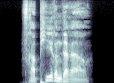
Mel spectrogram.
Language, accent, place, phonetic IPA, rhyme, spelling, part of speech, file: German, Germany, Berlin, [fʁaˈpiːʁəndəʁɐ], -iːʁəndəʁɐ, frappierenderer, adjective, De-frappierenderer.ogg
- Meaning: inflection of frappierend: 1. strong/mixed nominative masculine singular comparative degree 2. strong genitive/dative feminine singular comparative degree 3. strong genitive plural comparative degree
